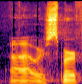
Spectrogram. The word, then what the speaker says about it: SMRF: So the Supervisory Materials Review Task Force, or SMRF as we call ourselves, the T is silent.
